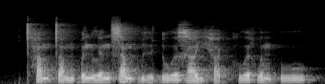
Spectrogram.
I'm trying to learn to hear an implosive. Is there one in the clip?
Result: yes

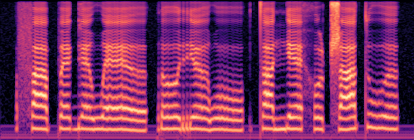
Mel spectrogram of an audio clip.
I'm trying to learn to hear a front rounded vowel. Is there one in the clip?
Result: yes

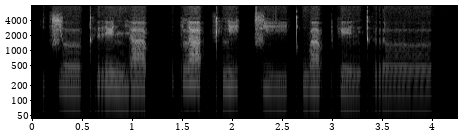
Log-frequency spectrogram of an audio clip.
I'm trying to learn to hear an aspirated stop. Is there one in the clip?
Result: yes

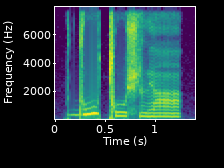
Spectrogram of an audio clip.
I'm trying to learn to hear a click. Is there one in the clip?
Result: yes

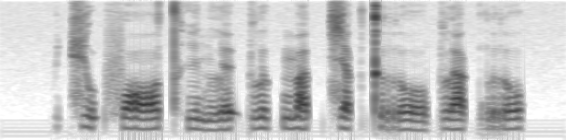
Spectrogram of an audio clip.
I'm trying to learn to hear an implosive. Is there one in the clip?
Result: no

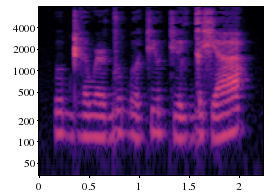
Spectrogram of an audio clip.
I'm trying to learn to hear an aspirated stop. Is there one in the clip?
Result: no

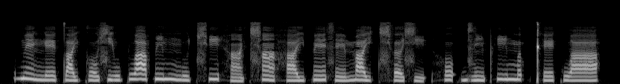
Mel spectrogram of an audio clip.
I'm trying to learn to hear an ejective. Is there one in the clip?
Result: no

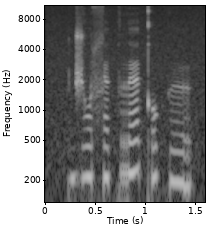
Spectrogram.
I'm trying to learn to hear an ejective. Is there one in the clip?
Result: yes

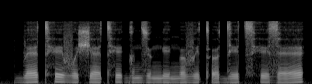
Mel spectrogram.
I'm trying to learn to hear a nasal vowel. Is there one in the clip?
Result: no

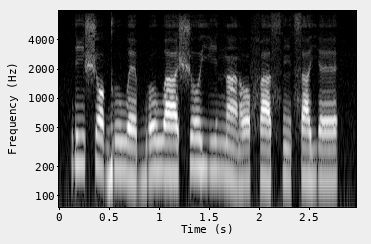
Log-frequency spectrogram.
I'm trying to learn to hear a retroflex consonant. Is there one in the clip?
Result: no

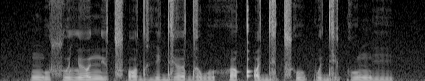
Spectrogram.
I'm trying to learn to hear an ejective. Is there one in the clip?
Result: yes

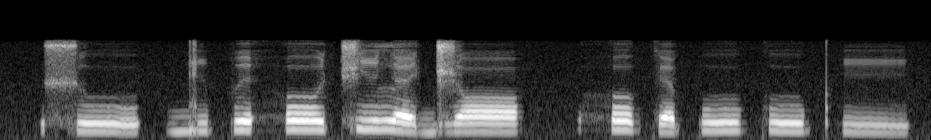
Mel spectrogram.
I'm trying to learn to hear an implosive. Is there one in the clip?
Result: no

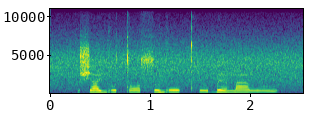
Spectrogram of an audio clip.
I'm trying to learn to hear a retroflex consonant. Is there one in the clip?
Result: no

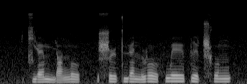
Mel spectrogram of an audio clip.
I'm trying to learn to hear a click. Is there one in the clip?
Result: no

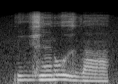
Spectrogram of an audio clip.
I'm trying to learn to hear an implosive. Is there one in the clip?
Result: no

